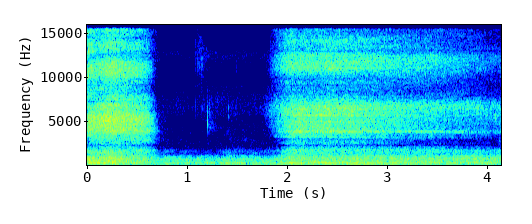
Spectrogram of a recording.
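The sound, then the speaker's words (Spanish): Faint breathing during a breathing exercise, in through the nose and out through the mouth: a short hissing intake, a quiet pause, then a longer, soft, airy breath out. No speech. “Por la nariz ingresaremos el aire y luego lo sacaremos por la boca.”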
